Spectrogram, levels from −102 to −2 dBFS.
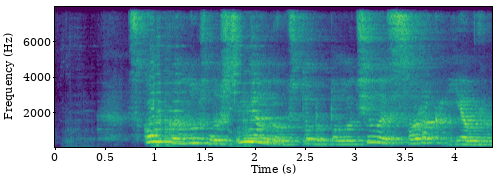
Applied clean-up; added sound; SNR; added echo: neural separator model SepFormer DNS4.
